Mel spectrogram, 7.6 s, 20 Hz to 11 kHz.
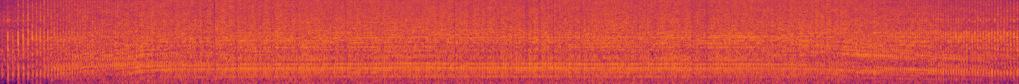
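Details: Saito FA-65 model four-stroke on its first run after rebuild, APC 12x6 prop, Morgan's Omega 10% fuel, Fox Miracle plug, heavily primed to start; high steady buzz rises and holds smoothly at full throttle, then eases back without misses; normal running.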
